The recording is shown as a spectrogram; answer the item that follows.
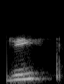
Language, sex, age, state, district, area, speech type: Sindhi, female, 45-60, Maharashtra, Thane, urban, conversation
